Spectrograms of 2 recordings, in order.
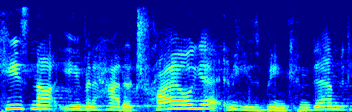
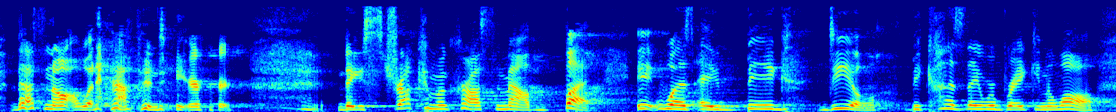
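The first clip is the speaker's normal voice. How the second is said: ordinary talk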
